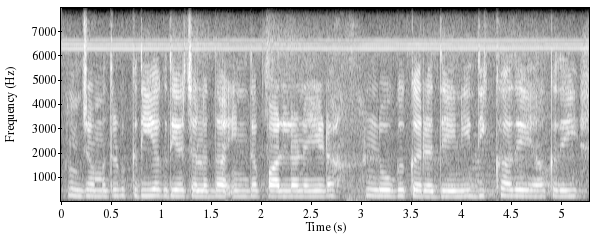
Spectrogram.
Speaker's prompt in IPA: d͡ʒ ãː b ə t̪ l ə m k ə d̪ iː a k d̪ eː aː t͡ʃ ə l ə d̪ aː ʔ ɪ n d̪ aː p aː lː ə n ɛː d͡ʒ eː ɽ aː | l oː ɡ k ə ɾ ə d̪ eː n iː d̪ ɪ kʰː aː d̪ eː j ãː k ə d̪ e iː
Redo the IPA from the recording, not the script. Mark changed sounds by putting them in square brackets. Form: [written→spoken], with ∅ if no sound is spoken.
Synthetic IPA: d͡ʒ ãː [b→m] ə t̪ l ə [m→b] k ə d̪ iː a k d̪ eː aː t͡ʃ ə l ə d̪ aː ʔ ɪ n d̪ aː p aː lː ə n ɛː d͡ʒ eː ɽ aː | l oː ɡ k ə ɾ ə d̪ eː n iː d̪ ɪ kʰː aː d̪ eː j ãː k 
